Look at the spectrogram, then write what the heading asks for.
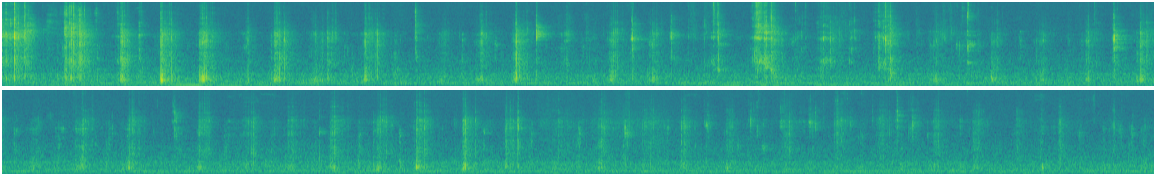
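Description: Close-up crunching and chewing of crispy deep-fried salted pork knuckle, its hard fried skin crackling with each bite. Sharp crunches come thick and loud in the first half, then turn fewer and softer toward the end.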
